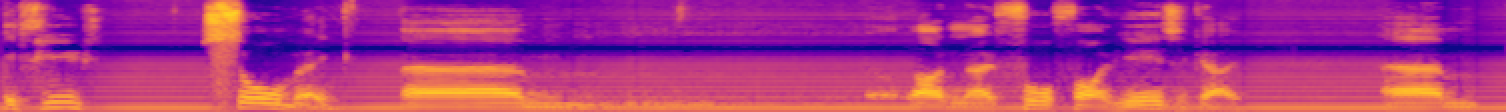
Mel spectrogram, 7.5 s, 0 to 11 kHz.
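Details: Lifelong stuttering in a 42-year-old man, milder than 4 or 5 years ago with occasional relapses; unedited recording.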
